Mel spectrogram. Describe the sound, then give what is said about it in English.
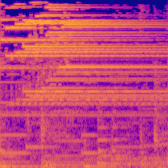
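A short, bright listener-mail chime jingle rings out for under two seconds, with sustained, shimmering tones at a steady moderate level and no talking over it. “Well, let's do the listener mail chime.”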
